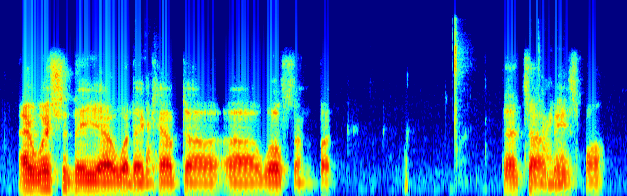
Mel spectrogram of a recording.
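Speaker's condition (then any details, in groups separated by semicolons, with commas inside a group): ALS; leg onset, later arm weakness; speech issues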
